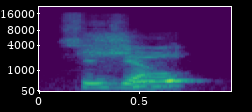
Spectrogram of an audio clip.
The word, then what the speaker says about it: Xinjiang: Xinjiang.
